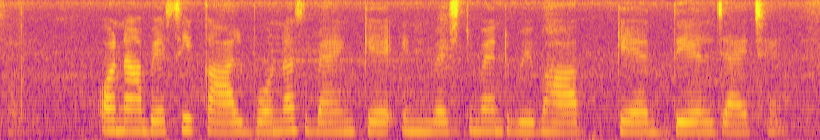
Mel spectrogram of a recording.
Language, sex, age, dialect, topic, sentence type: Maithili, female, 18-24, Bajjika, banking, statement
